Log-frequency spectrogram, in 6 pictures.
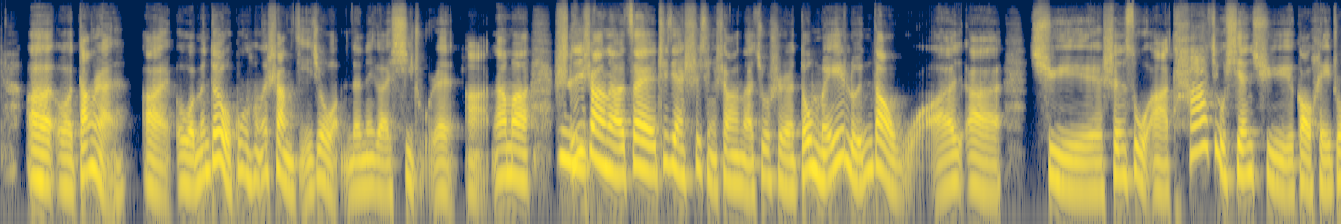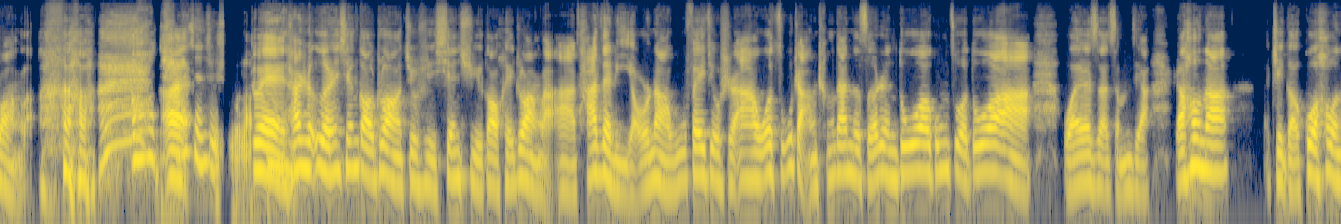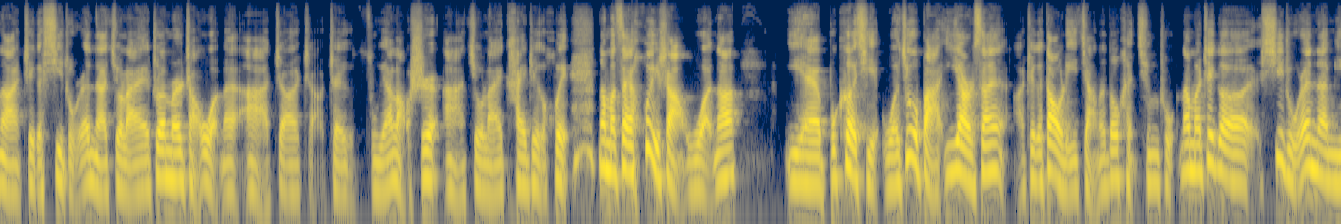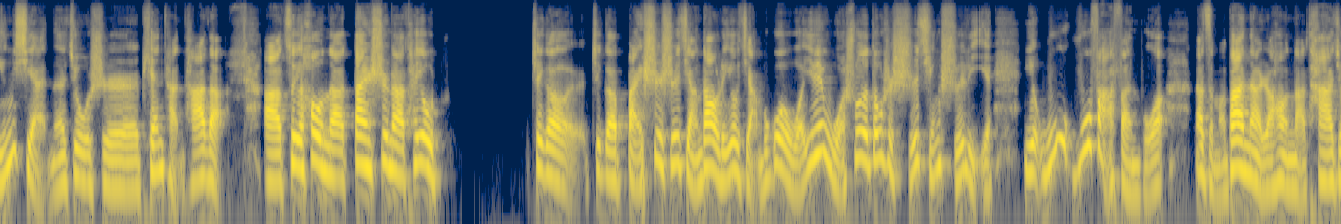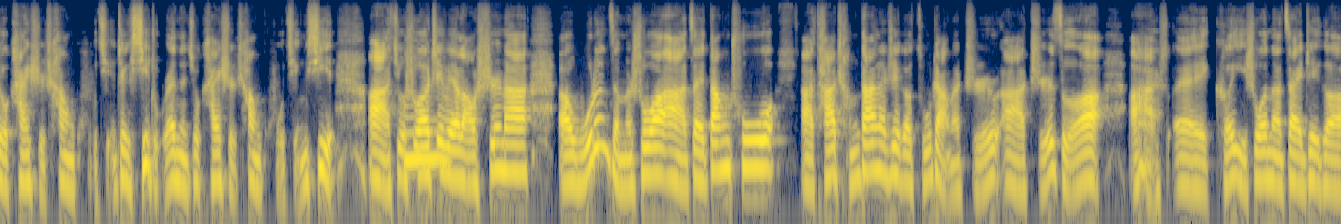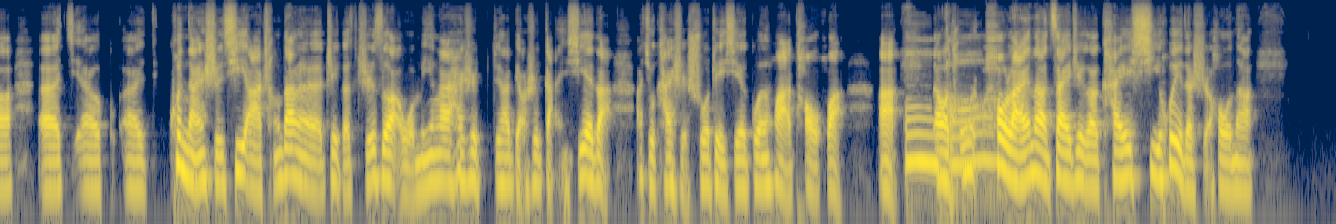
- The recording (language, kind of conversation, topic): Chinese, advice, 你该如何与难相处的同事就职责划分进行协商？
- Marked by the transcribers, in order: laugh; tapping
